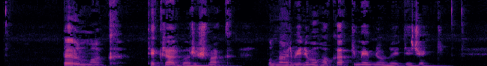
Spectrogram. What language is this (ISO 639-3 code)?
tur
